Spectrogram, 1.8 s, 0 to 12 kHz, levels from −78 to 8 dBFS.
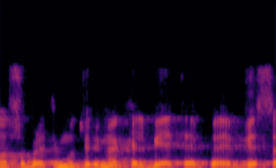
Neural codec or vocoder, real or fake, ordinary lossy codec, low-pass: none; real; AAC, 48 kbps; 7.2 kHz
